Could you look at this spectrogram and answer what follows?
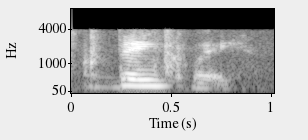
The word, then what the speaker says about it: Binkley: Dennis Binkley. – Could you spell that last name for me, please? – B-I-N-K-L-E-Y.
